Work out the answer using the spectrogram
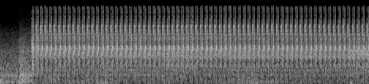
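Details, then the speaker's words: Honda Magna motorcycle with cheap Chinese electric fuel pump, engine off after parking: rapid even ticking buzz, about 2.5 beats a second, pump keeps running; owner suspects pump's sensor is dead. "shouldn't be pumping this much after I park that means there's a problem"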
